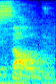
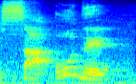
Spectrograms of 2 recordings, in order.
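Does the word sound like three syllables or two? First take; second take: two; three. First: The vowels blend, giving two syllables. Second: The stressed u stands apart, giving three syllables. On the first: The speaker calls it wrong. "Ninguém diz saúde. Não existe essa palavra" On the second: The speaker calls it right. "Existe saúde. Então esse U recebe o acento, forma hiato"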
